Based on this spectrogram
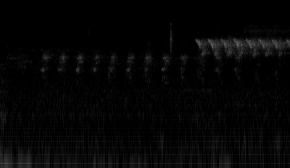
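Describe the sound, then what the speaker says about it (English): Small birds chirp outdoors near a redwood tree, a rapid series of faint, high twittering notes over a low hum, the last phrase brighter and quicker. "So enjoy the birds chirping"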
